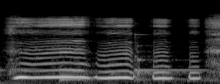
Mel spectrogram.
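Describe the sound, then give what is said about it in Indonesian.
A human voice imitates a frog crying, with sobbing, whimpering wails. It comes in a few drawn-out phrases, with short breaks between them. “Katak pun menangis.”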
